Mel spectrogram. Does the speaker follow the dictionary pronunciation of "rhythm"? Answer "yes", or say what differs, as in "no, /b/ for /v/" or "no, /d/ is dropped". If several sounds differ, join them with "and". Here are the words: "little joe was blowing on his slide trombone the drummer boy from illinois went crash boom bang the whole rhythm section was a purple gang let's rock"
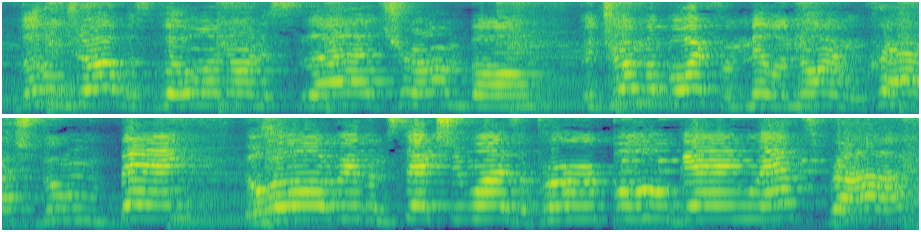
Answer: yes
